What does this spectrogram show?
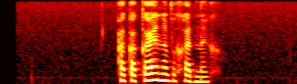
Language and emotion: Russian, neutral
